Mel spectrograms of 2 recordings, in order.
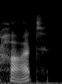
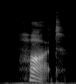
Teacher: If you're speaking with a standard American accent, the sound just ends suddenly. There's usually not a final burst of air like hot uh it's just hot. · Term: stopped T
